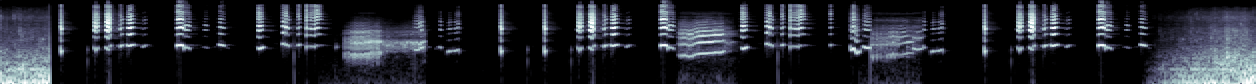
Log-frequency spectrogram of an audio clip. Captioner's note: marker Sound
